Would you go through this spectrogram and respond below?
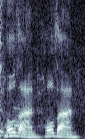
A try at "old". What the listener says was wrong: You just said a word that has that the way you speak. You say ode. You say ode. That's one of the words. old, pronouncing the L, you say ode. There's a few other words where you do that. That's from the north. Yep, that's from the north.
